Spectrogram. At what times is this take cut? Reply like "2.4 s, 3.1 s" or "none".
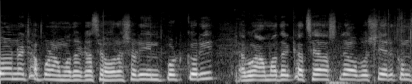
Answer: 1.0 s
